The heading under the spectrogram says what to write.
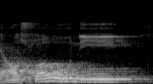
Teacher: عصونی میں عین وسط حلق سے ادا کریں گے، صاد پر پڑھیں گے، سو وولین ہے، نی یا مدہ ہے، دو حرکات یا مدہ کو لمبا کریں گے، عصونی۔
